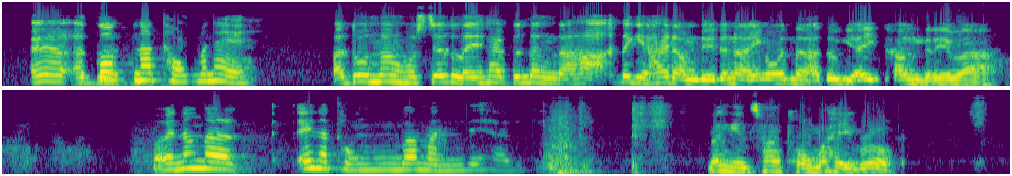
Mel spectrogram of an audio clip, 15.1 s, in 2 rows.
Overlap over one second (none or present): none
